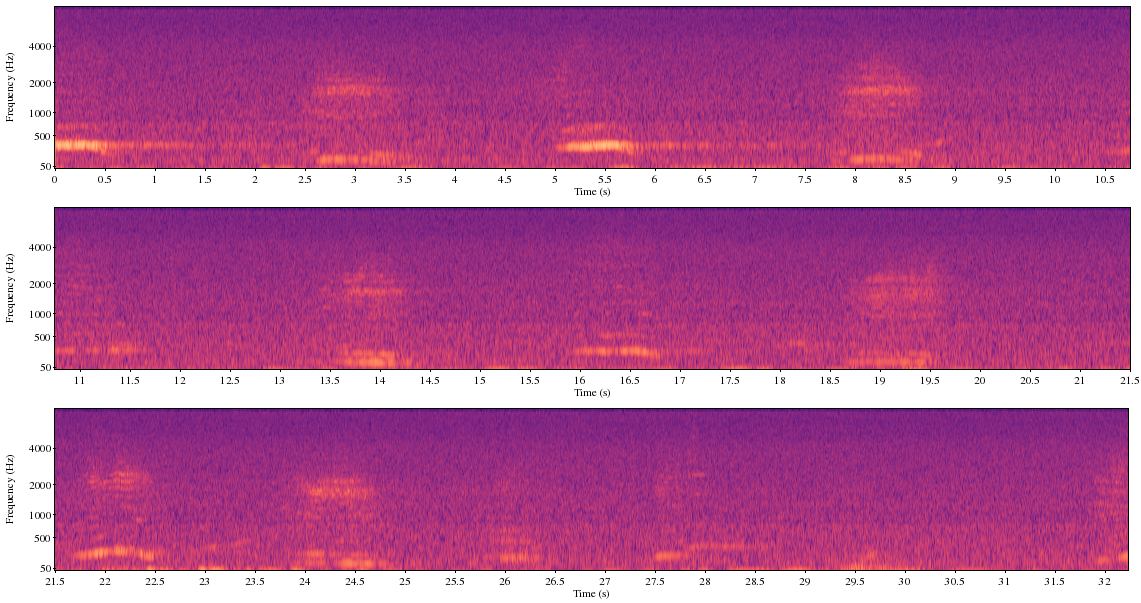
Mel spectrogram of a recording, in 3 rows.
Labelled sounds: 2.6	3.2	humpback whale, 1.5 to 2.0 kHz
7.8	8.5	humpback whale, 1.5 to 1.9 kHz
13.6	14.1	humpback whale, 1.5 to 2.5 kHz
21.9	22.5	humpback whale, 1.8 to 2.6 kHz
24.0	24.5	humpback whale, 1.5 to 2.2 kHz

